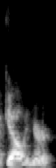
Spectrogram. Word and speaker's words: Gallagher: It's the I sounds like a Y, Gallagher.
